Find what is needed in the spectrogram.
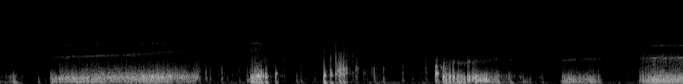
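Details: Loud, drawn-out gurgling rumbles with rising squeaky tones, broken by short bubbling bursts: stomach growling (borborygmi).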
